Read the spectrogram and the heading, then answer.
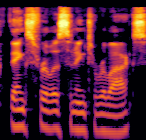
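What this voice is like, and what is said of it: Attempted American accent. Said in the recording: “Could you do an American accent? ... That's pretty good.”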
